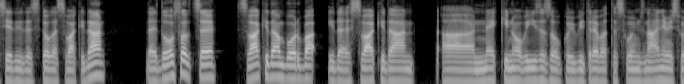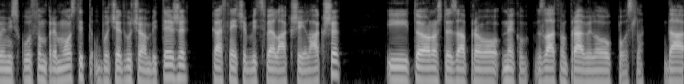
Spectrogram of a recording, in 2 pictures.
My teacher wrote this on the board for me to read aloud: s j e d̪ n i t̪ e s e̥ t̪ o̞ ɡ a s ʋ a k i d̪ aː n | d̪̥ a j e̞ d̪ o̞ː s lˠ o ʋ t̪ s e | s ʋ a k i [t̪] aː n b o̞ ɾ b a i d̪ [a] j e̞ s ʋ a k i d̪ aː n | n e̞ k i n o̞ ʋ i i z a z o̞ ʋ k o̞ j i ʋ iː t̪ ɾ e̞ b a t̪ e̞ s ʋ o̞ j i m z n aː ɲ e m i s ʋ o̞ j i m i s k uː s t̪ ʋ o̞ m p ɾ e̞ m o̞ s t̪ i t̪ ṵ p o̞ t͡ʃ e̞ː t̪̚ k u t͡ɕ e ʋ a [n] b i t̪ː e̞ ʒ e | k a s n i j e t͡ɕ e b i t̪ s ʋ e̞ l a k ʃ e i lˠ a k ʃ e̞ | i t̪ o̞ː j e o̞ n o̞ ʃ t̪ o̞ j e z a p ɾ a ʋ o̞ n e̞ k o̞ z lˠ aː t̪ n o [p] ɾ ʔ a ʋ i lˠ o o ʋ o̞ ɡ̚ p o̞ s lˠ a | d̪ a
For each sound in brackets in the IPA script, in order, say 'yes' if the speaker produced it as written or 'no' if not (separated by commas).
no, yes, no, yes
